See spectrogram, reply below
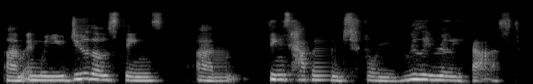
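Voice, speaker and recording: A woman's voice: medium pitch, a little slow, dark tone. A woman presenting a self-help workshop in a conversational way, with frequent ums and short acted-out examples. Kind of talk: casual workshop talk.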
